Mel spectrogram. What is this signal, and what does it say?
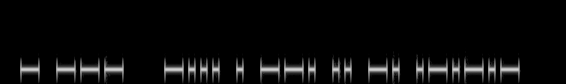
Morse code, heard as a keyed tone, about 21 wpm, 700 Hz. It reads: TO BEGIN.
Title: Sentences from Top 1000 Words - Review Part 1 - 20wpm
